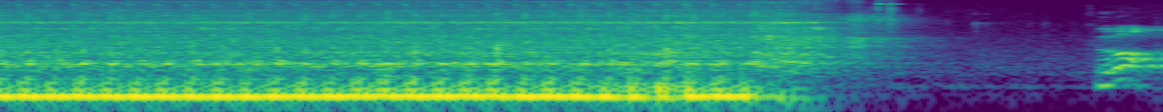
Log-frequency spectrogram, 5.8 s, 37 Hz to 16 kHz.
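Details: 1972 Saab Sonett engine, seller says overhauled by previous owner, idling after a hard start following months of sitting: low steady thrum with even beat, no misses or knocks, then fades out; normal healthy idle.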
